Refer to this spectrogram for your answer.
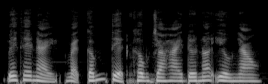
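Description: A woman's voice: fairly low pitch, brisk, darkish tone, no room sound, soft background music, close to an everyday voice. A woman voicing an anxious, fretful older mother in a read-aloud story.

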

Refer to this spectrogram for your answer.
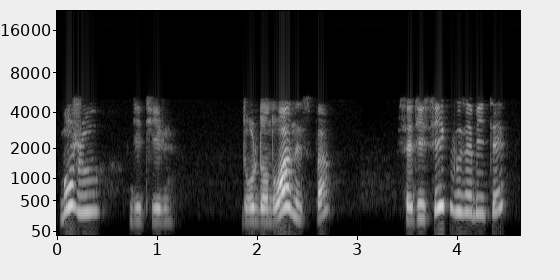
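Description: A woman's voice: high-pitched, sing-song, moderate pace, muffled recording, voice pushed up. A woman voicing a dazed, cheerful man who has lost his memory and speaks vaguely.

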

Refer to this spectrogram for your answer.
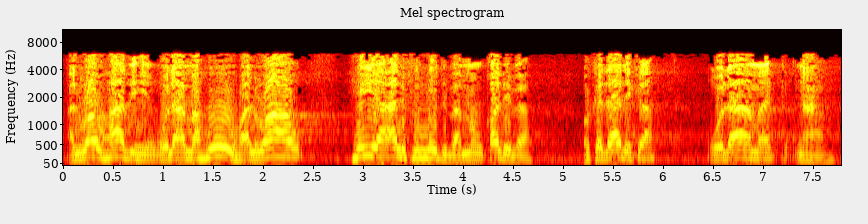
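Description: A man's voice: a little high, normal speed. A man with a slightly raised voice teaches a grammar lesson. He poses rhetorical questions and restates key phrases again and again. The sound is dull and lo-fi, with a long hall echo. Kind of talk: classroom lecture on Arabic grammar.

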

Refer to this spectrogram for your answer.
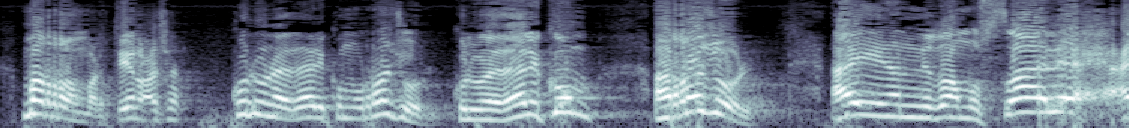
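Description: A man's voice: high-pitched, a bit bright, slightly rough. A man preaching a sermon with passion and emphasis, firing off rhetorical questions. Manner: impassioned, emphatic, asks many rhetorical questions.

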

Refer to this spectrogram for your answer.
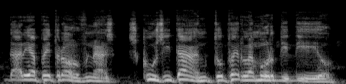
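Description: A man's voice: high-pitched, lively intonation, measured pace, creaky, breathy edge, pitched above the performer's own voice, heavily acted. A man voicing a flustered, fussy elderly professor who exclaims in alarm.

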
